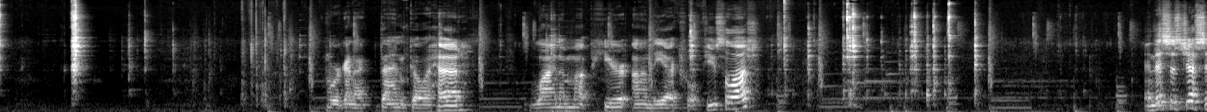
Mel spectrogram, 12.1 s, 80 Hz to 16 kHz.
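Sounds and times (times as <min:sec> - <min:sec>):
background music with steady beat: 0:02.1 - 0:12.0.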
